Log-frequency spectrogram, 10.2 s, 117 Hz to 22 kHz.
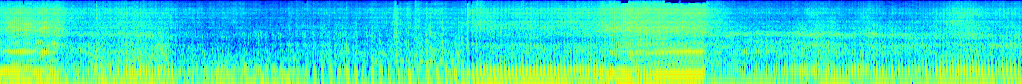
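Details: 2001 Yamaha Raptor 660 single-cylinder ATV with Hotcam stage 2, cam timing not quite perfect, safety switches bypassed, same with old and new carbs: stumbles and pops irregularly at low rpm, then pulls cleanly when revved; low-rpm misfire.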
